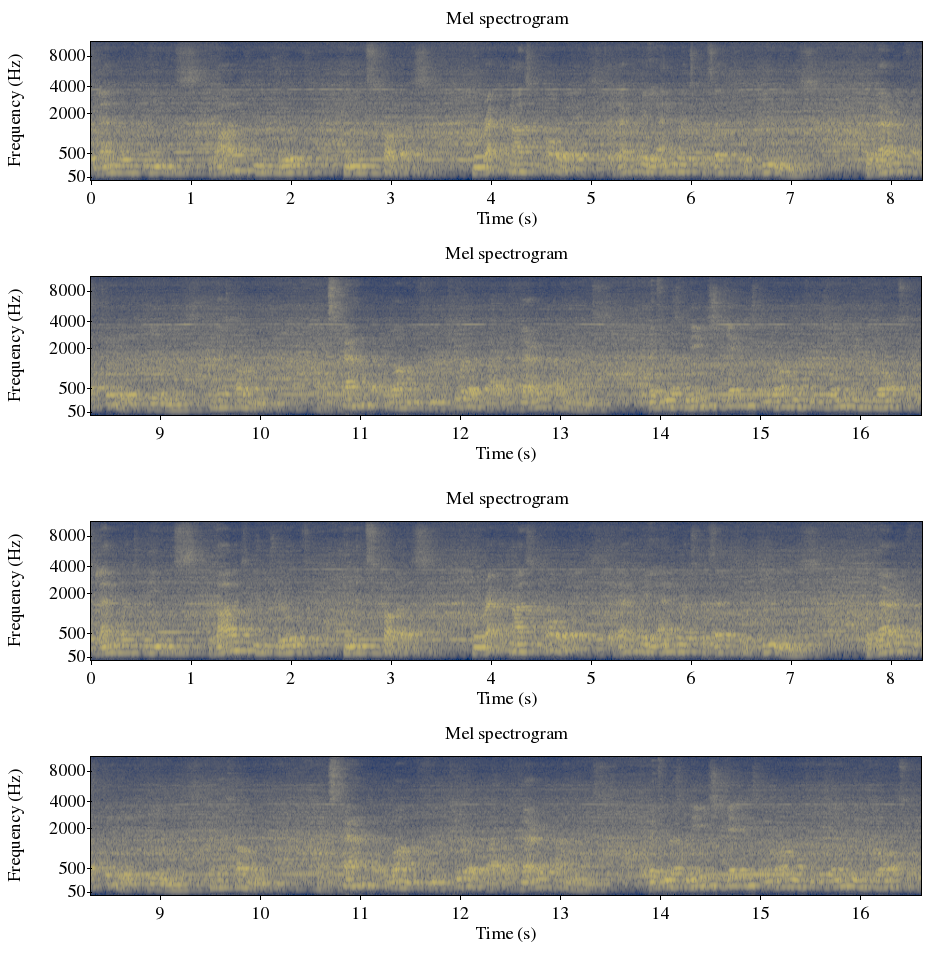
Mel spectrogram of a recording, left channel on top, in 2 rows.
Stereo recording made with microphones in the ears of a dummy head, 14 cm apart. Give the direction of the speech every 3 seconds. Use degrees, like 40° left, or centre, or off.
40° right, 30° left, 60° left, 70° left, 70° left, 70° left.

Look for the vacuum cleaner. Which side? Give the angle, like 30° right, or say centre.
70° left.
